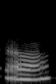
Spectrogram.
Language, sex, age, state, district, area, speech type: Assamese, female, 30-45, Assam, Lakhimpur, rural, conversation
